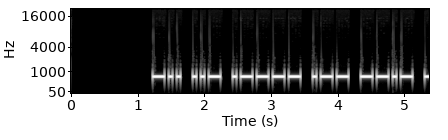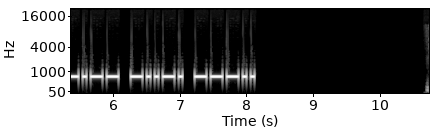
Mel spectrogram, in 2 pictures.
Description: Morse code, heard as a keyed tone, about 20 wpm, 700 Hz. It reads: DU1WQY/8
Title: Difficult Call Signs 20wpm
